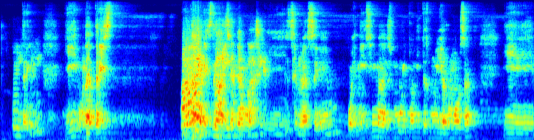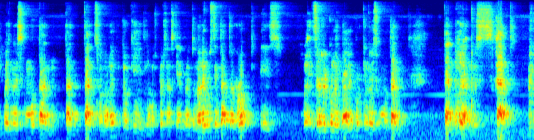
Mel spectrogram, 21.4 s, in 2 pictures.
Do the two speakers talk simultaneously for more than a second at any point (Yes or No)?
Yes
